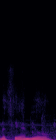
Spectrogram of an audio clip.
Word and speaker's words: Nathanial: but you can find me on Twitter at Nathanial T. Green. Nathanial is spelled with an I-A-L at the end, and that's a whole story unto itself.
